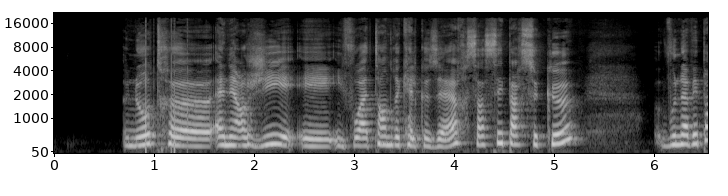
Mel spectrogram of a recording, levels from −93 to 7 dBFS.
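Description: From 0.92 to 1.34 s a gritty, tearing crackle rides over the speech and then clears just before "énergie et il faut". This is processor overload crackle: the processor fell behind and missed a run of buffer deadlines. Each miss let a sliver of old audio repeat with hard edges. The buffers were roughly 0.7 ms long, with roughly half a dozen or more failing in quick succession.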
